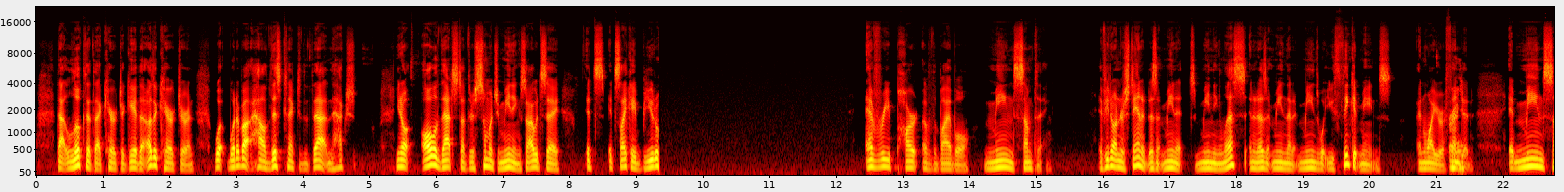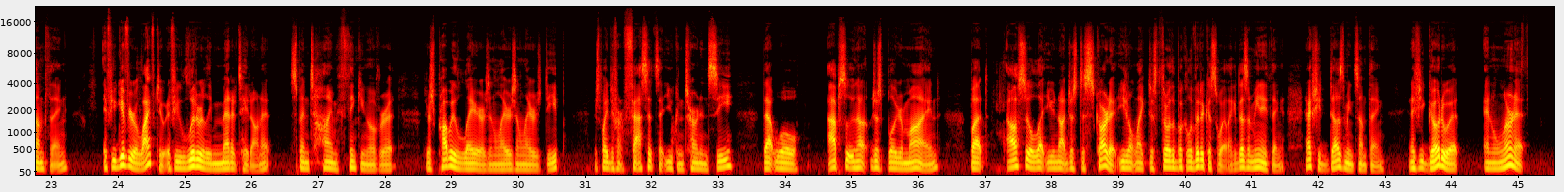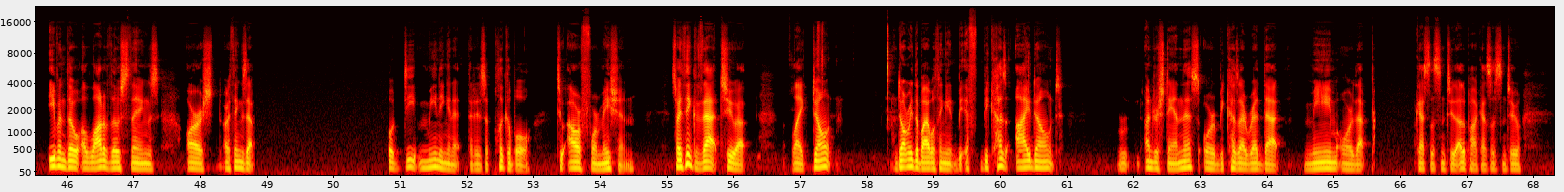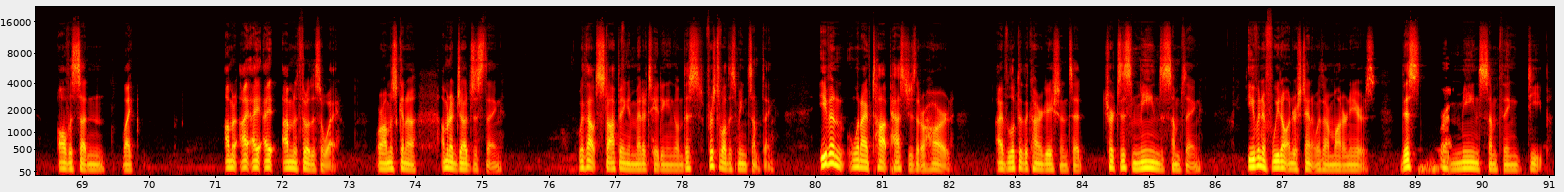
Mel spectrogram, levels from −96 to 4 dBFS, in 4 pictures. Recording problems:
audio cutting out; at 9.5 s for 3 s, at 49 s for 2 s and at 1:06 for 0.5 s

